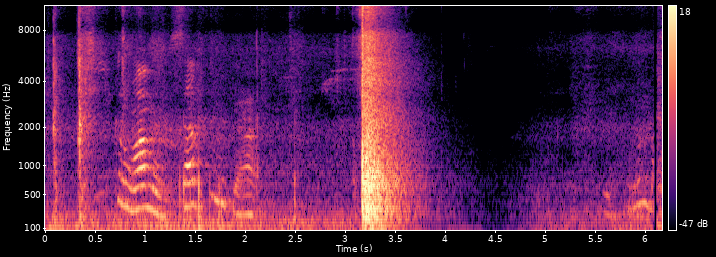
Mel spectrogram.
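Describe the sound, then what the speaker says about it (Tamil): A sharp snake firecracker pop bursts out after people talk at Diwali, its hiss trailing off into silence before voices resume. "பாம்பு பட்டாஸ்."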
